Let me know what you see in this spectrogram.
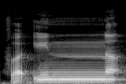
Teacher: فإن حمزہ کو تحقیق سے نون مشدد پہ غنہ ضروری ہے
